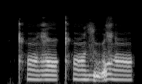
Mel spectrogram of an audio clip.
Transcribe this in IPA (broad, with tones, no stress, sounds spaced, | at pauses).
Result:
qʰ ɑ̃˧ ʁ ɑ˧ qʰ ɑ̃˧ z ṵ˨˦ ʁ ɑ̃˧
